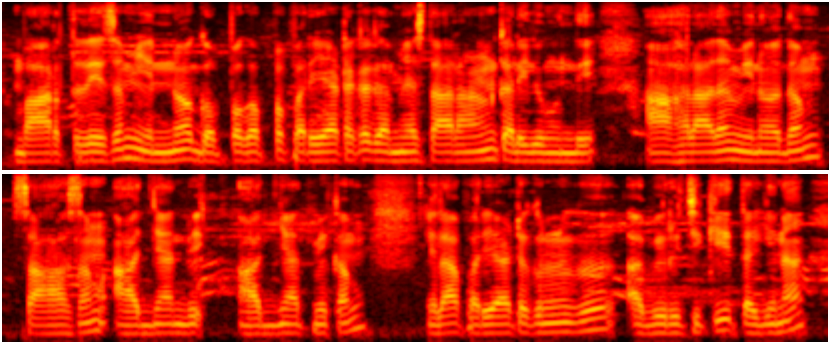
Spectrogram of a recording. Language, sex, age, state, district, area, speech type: Telugu, male, 45-60, Andhra Pradesh, Kakinada, urban, spontaneous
